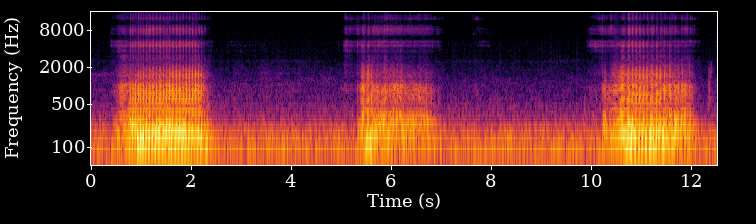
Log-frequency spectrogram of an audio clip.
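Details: Dog with sleep apnea, somewhat improved on heart medication, sleeping on a hot 32°C day without air conditioning: loud low rattling snores, about three in twelve seconds, separated by long quieter gaps.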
